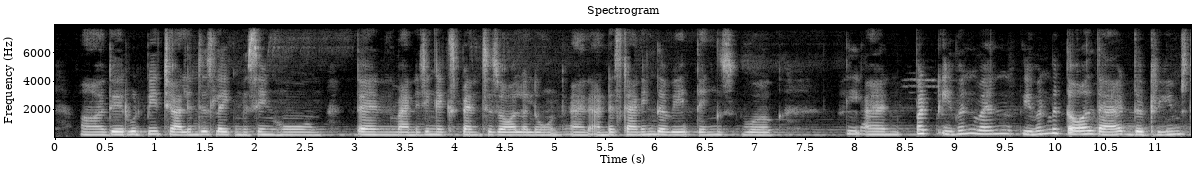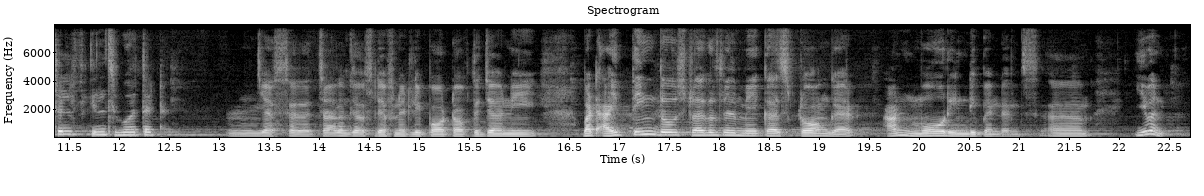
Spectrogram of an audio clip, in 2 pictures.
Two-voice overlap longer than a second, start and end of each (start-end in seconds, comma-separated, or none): none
